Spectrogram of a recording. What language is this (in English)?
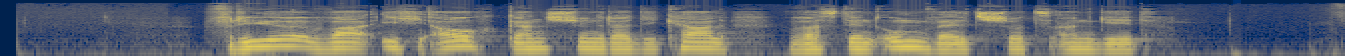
German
